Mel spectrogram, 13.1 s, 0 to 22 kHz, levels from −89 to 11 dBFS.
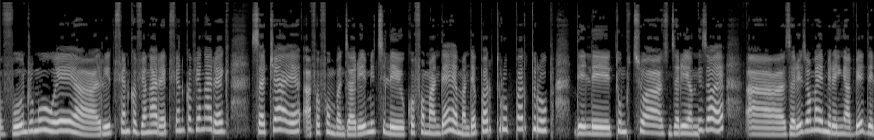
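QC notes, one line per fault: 2.45–2.47 s, 4.63–4.66 s, 10.46–10.48 s, 12.53–12.55 s: damaged data in a compressed stream. Each is a brief 22 ms glitch in the speech where the decoder misreads corrupted frames and loses sync until it finds a valid frame header.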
